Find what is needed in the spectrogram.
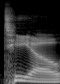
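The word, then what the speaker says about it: Theo: in and this guy teo it's spelled t-h-e-o but you pronounce it tio in ireland he sees us and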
